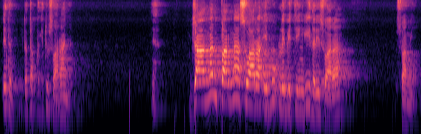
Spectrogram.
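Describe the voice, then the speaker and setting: A man with a Minangkabau accent giving a sermon in a lively, teasing manner, acting out everyday exchanges. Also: high-pitched, measured pace, long pauses. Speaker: preacher. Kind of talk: lecture-style sermon. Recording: echoey hall with long reverb.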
